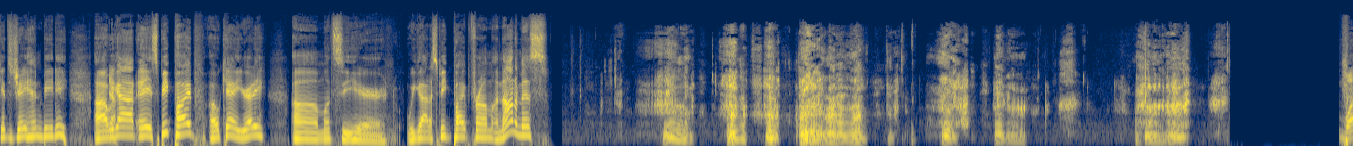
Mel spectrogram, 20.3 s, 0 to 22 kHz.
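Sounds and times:
speech: 0.0s - 8.2s, 9.9s - 13.1s, 14.1s - 15.5s, 17.0s - 17.9s, 20.1s - 20.2s
dog growling and snarling: 9.6s - 18.5s.

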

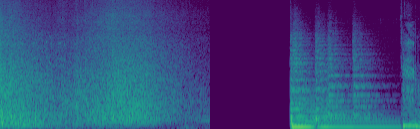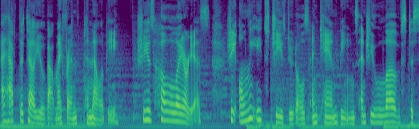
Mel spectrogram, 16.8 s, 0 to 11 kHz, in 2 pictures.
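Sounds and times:
gigantic ocean swells breaking: 0.0s - 4.0s
music: 5.8s - 16.7s
speech: 8.5s - 16.7s.

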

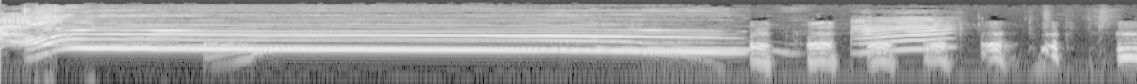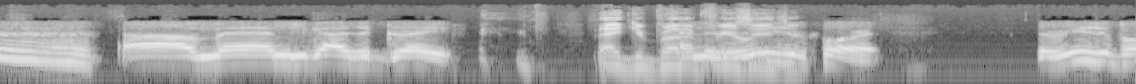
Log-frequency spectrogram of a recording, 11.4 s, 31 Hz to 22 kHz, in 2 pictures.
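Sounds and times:
human voices imitating a sustained wolf howl: 0.0s - 3.8s
speech: 0.1s - 0.6s, 3.8s - 10.2s, 10.9s - 11.3s
short bursts of excited vocalizing: 8.1s - 9.8s.

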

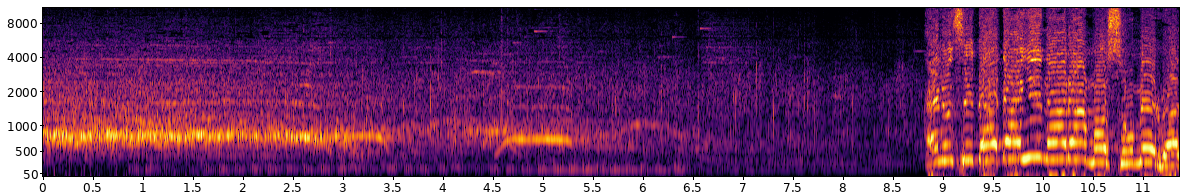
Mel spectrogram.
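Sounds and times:
large crowd cheering and whooping: 0.0s - 8.9s
large crowd applauding: 0.0s - 10.0s
speech: 9.2s - 11.3s.

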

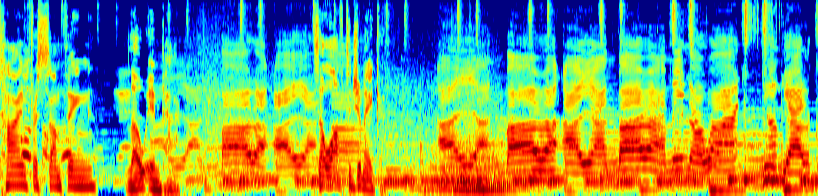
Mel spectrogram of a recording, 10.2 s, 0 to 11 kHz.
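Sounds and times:
speech: 0.0s - 4.9s, 5.5s - 10.2s
car engine humming inside a driving car: 2.3s - 8.8s.

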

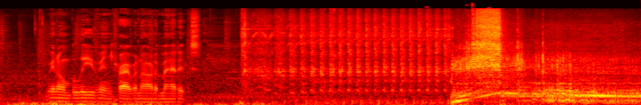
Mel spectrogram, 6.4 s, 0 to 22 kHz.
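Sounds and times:
speech: 0.4s - 2.2s
C7 Corvette V8 engine revving in a strip mall parking lot: 2.4s - 6.3s.

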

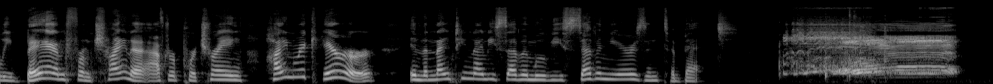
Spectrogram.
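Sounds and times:
speech: 0.0s - 8.1s
horse neigh used as quiz buzzer: 7.8s - 9.6s.

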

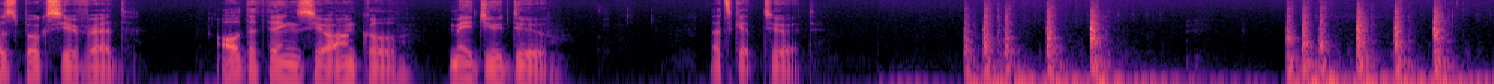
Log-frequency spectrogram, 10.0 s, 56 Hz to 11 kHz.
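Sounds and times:
speech: 0.0s - 3.8s, 4.7s - 5.5s, 6.4s - 6.9s
firm loud knocking on a wooden door: 6.4s - 7.5s, 8.6s - 9.8s.

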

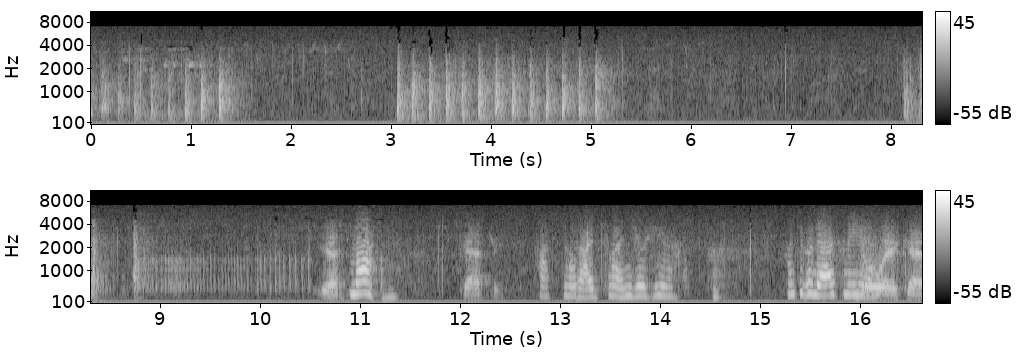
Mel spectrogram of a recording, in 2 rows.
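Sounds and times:
woman knocking impatiently on the wooden front door of a mountain lodge: 0.1s - 1.5s, 3.1s - 5.3s
speech: 10.7s - 16.6s.

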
